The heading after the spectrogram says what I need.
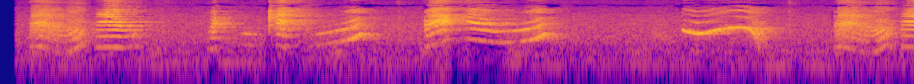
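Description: Rose-ringed parakeets chatter in quick bursts of harsh, buzzy notes mixed with sliding whistles, several per second with short pauses, in a quiet room.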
